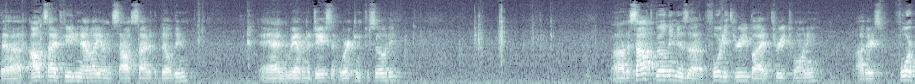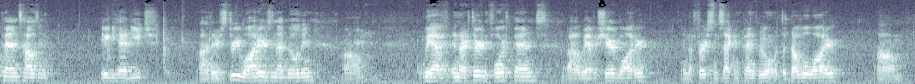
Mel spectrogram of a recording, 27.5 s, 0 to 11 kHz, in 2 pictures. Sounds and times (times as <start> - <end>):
Speech: 0.0 - 2.9, 3.9 - 6.1, 9.2 - 14.6, 15.2 - 19.4, 20.0 - 27.3.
